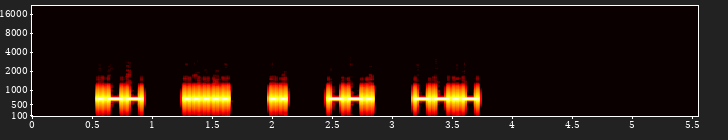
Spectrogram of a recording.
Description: Morse code, heard as a keyed tone, about 30 wpm, spaced as for 17 wpm, 700 Hz. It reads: W5IGQ
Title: USA Call Signs - 5 Characters - 3x Character Spacing - 30wpm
